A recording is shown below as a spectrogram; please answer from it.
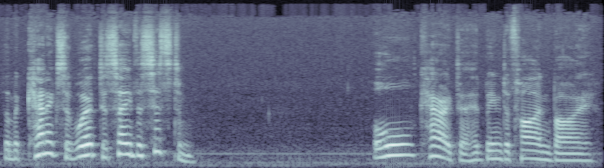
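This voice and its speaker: A narrator performing a theatrical spoken-word monologue in an emphatic way, with halting repeats. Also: medium pitch, fairly bright tone. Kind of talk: dramatic spoken-word narration of a cryptic science-fiction monologue.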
